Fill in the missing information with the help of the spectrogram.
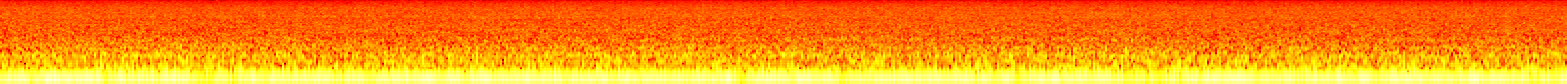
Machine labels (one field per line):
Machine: fan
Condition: abnormal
